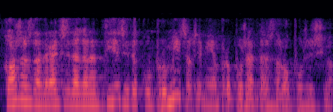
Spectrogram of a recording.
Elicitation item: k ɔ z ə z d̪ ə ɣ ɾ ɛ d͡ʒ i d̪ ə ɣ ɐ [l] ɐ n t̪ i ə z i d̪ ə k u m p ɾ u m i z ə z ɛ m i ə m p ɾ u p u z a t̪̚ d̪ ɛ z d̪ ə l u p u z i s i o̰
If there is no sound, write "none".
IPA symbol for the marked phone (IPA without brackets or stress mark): ɾ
